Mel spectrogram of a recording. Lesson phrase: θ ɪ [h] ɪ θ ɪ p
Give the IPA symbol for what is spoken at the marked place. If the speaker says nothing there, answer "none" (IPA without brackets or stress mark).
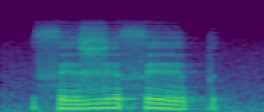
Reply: ɣ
